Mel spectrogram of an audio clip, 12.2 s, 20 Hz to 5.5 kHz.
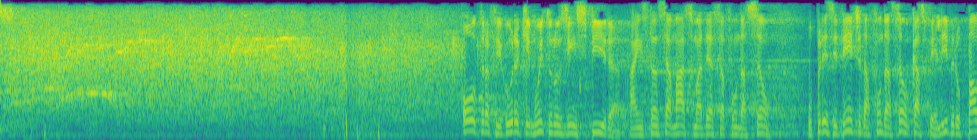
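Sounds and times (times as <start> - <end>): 
large audience applauding: 0.0 - 6.0
speech: 5.8 - 12.2.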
